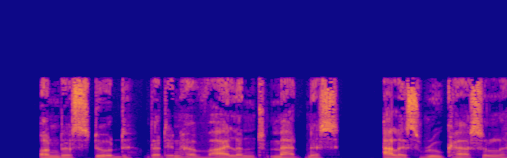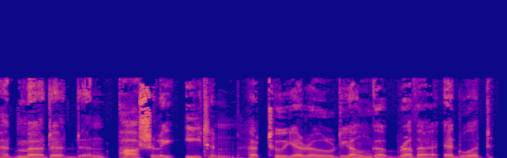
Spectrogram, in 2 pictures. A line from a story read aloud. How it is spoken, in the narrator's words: Holmes asked blandly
